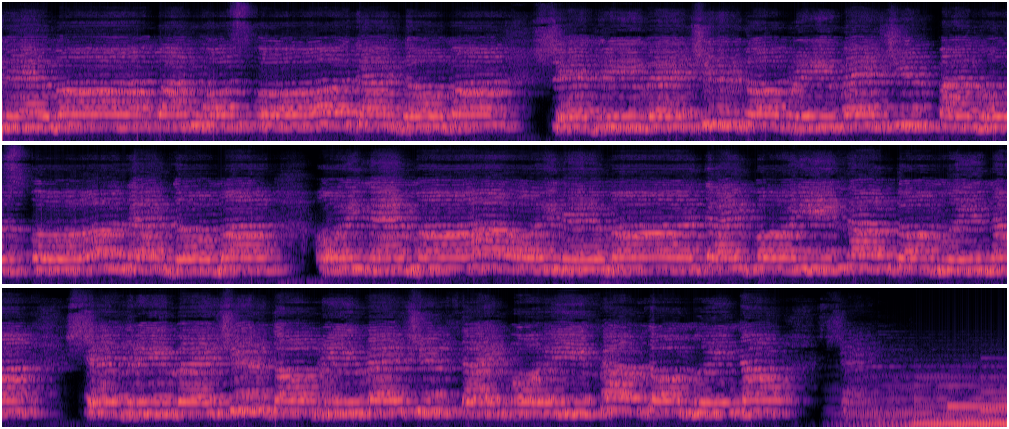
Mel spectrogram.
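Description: Girls' choir singing a Ukrainian Christmas carol unaccompanied, in phrases with brief pauses between them. Near the end the singing stops and soft instrumental music begins.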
